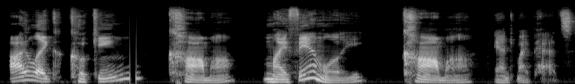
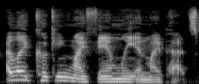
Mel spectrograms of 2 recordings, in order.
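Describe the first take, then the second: First: It is said with pauses between items. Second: It is said without any pauses.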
